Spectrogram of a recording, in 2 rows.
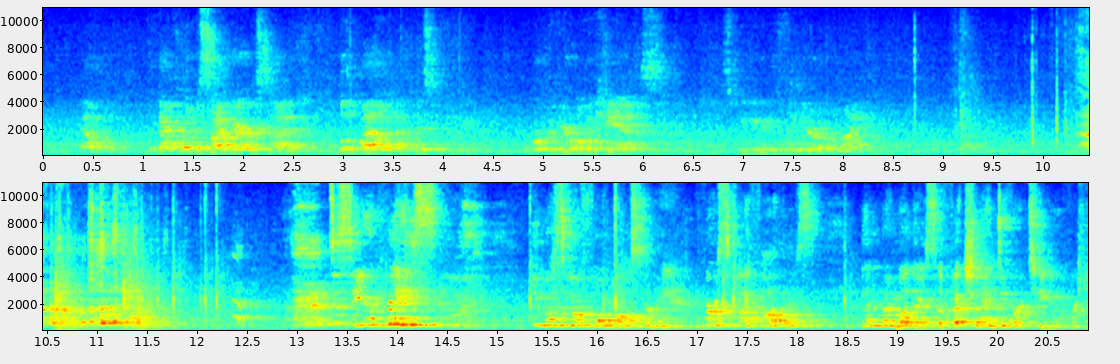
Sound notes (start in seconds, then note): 10.2 ELECTRA sobs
